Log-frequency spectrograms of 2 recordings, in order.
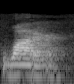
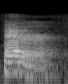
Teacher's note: The next sound we're going to look at is the T sound, particularly when T appears in the middle of the word. In some cases you'll hear it sounded like a D in America.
